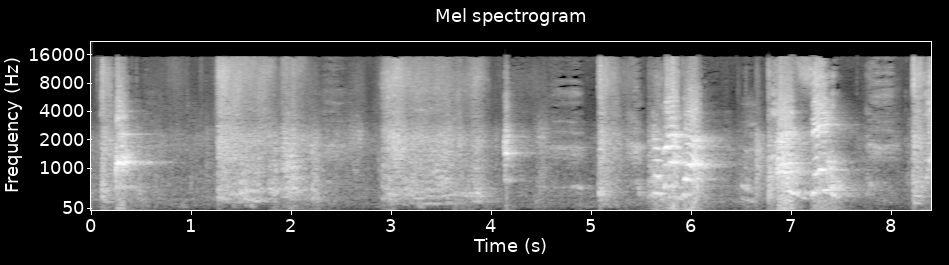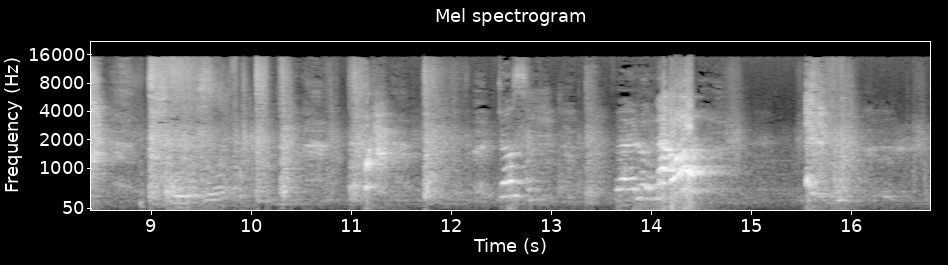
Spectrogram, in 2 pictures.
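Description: A boy coughs and chokes loudly, gasping for breath.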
